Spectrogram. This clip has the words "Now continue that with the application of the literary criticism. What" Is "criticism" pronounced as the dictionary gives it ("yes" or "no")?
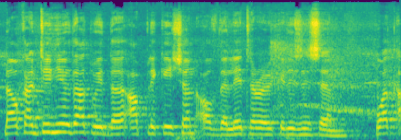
no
